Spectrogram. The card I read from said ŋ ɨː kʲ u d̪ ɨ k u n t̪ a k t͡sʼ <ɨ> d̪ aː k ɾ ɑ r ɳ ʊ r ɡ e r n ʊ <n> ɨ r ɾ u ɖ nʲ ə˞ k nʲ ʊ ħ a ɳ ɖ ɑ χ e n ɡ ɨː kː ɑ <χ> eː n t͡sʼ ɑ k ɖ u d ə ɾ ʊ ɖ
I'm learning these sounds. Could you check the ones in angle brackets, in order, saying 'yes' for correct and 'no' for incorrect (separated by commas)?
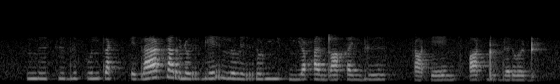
no, no, no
